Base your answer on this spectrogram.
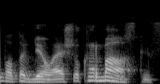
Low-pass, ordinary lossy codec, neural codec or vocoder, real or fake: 7.2 kHz; Opus, 24 kbps; codec, 16 kHz, 1 kbps, X-Codec, HuBERT features, trained on balanced general audio; fake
